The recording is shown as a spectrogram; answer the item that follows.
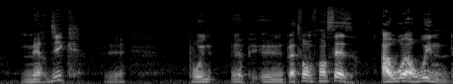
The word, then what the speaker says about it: OurWin: OurWin, rien que pour le prononcer bien, il faut être au courant, parce que en français, je dirais Ourvin, voilà.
